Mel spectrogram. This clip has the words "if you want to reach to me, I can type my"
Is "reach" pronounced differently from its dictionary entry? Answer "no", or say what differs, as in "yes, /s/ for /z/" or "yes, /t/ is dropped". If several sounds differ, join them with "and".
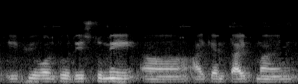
yes, /s/ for /tʃ/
